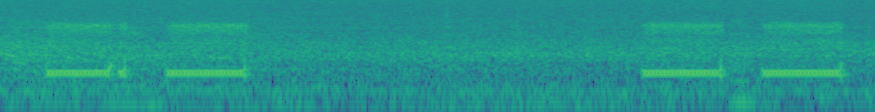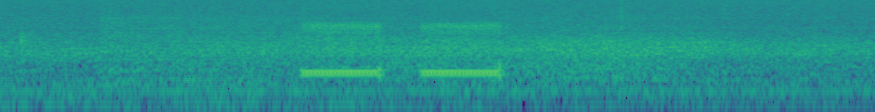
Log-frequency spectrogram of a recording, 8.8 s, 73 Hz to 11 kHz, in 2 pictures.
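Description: British double-ring ringing tone of an outgoing phone call, played through the Blitzwolf BW-F2 Bluetooth speaker: three double rings, each a pair of short steady beeps, repeating about every three seconds. The call is still ringing and has not been answered.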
